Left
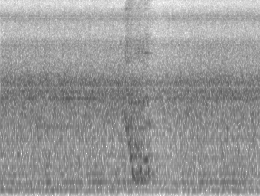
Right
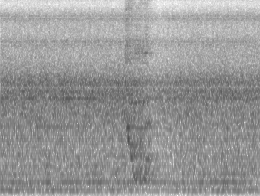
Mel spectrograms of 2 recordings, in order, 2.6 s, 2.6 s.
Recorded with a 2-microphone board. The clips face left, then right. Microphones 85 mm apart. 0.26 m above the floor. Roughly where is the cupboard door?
Left.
